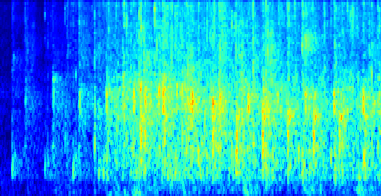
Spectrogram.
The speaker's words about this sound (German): Zweimal Applaus ohne Anfang, nicht schlecht. Ja, dann braucht man nachher keinen mehr.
